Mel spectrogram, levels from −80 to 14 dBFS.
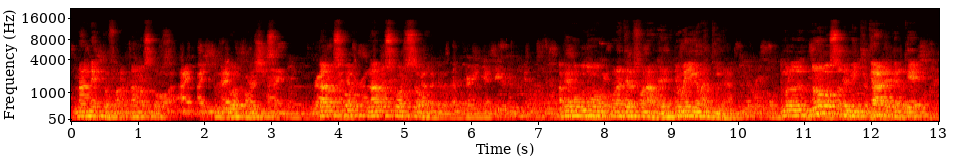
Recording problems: off-mic speech; far
room echo; noticeable; dies away in 0.6 s
chatter from many people; loud; throughout; 7 dB below the speech
background music; faint; throughout; 25 dB below the speech

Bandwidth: 15 kHz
